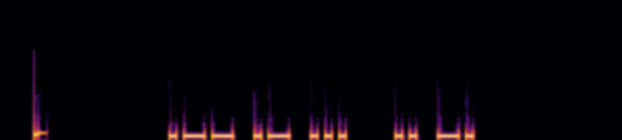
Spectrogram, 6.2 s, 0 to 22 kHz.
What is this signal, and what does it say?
Morse code, heard as a keyed tone, about 17 wpm, 700 Hz. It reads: WAS IN
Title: Sets of 2 Words 17wpm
